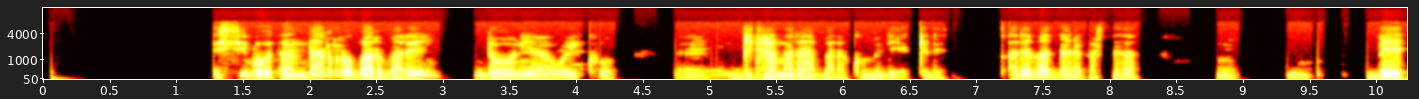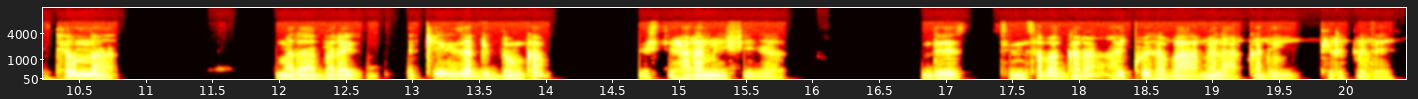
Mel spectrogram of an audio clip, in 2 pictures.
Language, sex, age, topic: Gamo, male, 25-35, agriculture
